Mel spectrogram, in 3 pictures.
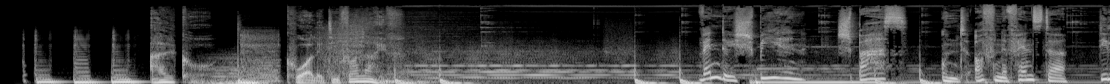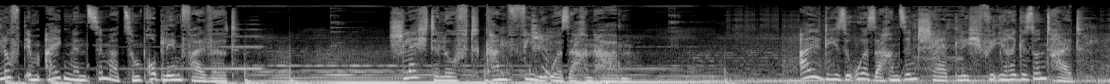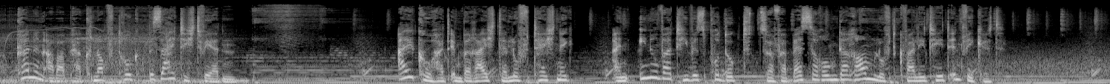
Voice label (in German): Imagefilm, frauen; ALKO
